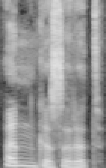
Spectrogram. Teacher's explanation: it's not possible to pronounce Hamzatul Wasl, so that's why it is dropped completely and it becomes Ankasarat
